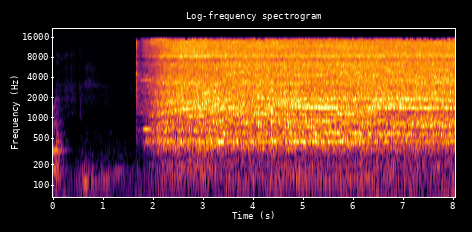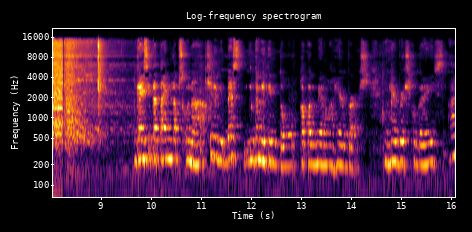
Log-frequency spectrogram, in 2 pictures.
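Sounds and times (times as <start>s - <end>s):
hair dryer blowing: 1.7s - 10.1s.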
